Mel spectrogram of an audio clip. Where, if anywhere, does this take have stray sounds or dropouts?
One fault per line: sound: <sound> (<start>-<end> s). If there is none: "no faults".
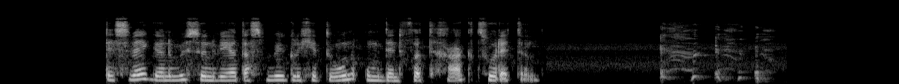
sound: cough (6.6-7.8 s)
